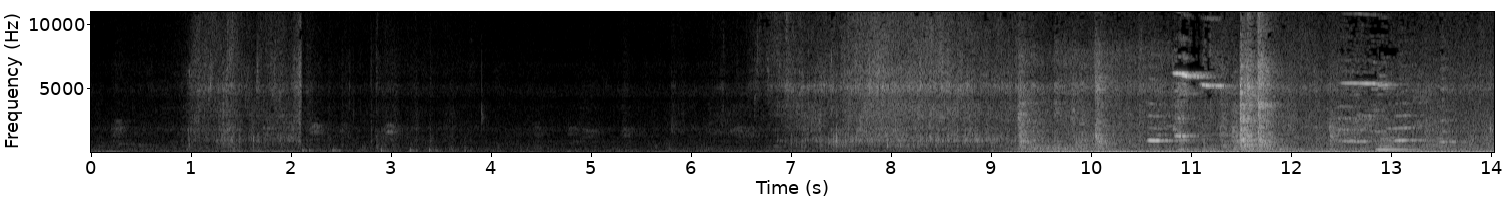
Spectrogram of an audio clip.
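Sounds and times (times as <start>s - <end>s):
frying in hot oil: 0.9s - 2.1s, 6.6s - 9.2s
low rumble: 9.1s - 14.0s
metallic clanks: 9.1s - 14.0s
short high squeaks: 9.2s - 14.0s.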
